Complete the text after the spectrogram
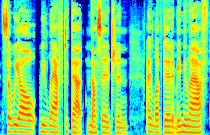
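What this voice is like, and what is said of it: Raspy, nearly lost voice. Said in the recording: “my voice is a little raspy ... my voice is almost gone”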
